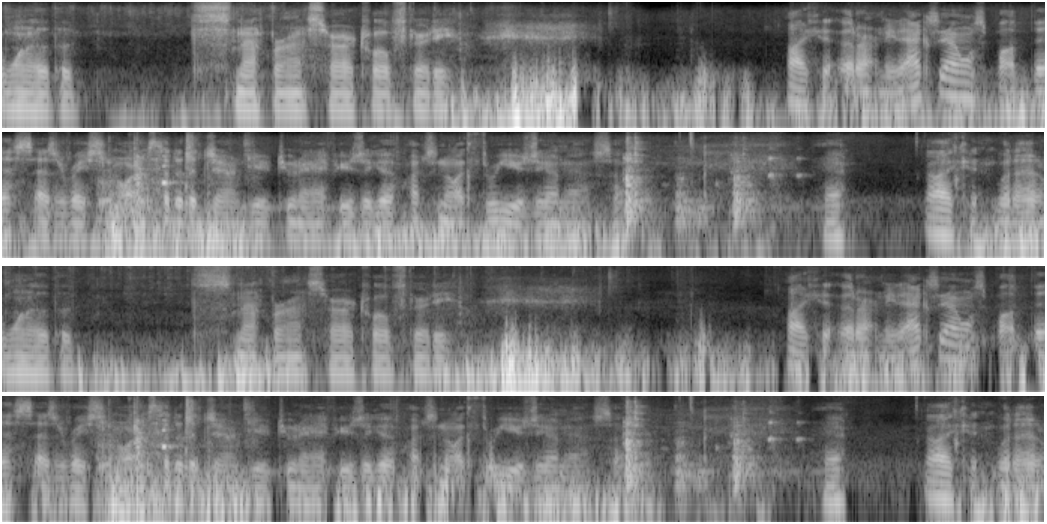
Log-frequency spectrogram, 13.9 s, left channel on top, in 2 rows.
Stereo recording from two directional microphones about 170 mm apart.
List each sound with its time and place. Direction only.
0.0 s speech: 15° right (ahead or behind)
5.2 s speech: 25° right (ahead or behind)
11.6 s a sound: 25° right (ahead or behind)
13.1 s speech: 30° right (ahead or behind)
